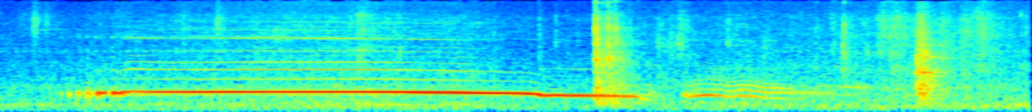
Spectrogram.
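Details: A long, level mid-pitched note from a kept Javanese puter pelung dove is held for two seconds, dips to a lower tone, then gives way to softer trailing notes, with a couple of sharp clicks.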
